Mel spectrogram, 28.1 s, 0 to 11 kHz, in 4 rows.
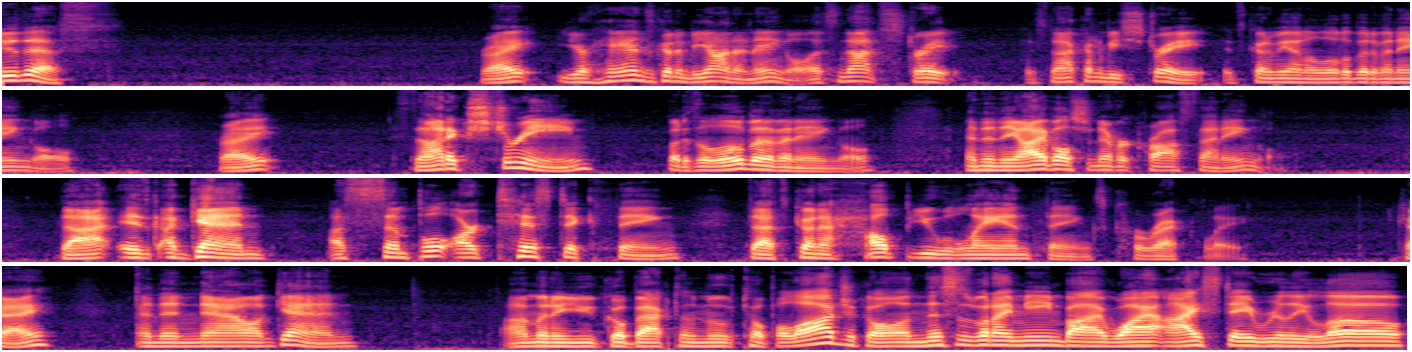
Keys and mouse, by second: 21.2 ctrl+click, 23.1-23.5 typing, 25.2 click, 25.7 s, 25.8 click, 26.9 ctrl+right click, 27.4 s.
